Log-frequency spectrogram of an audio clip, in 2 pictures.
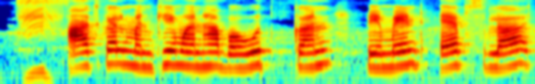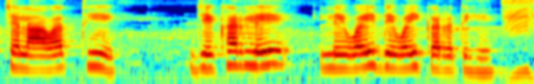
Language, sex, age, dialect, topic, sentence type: Chhattisgarhi, female, 25-30, Western/Budati/Khatahi, banking, statement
